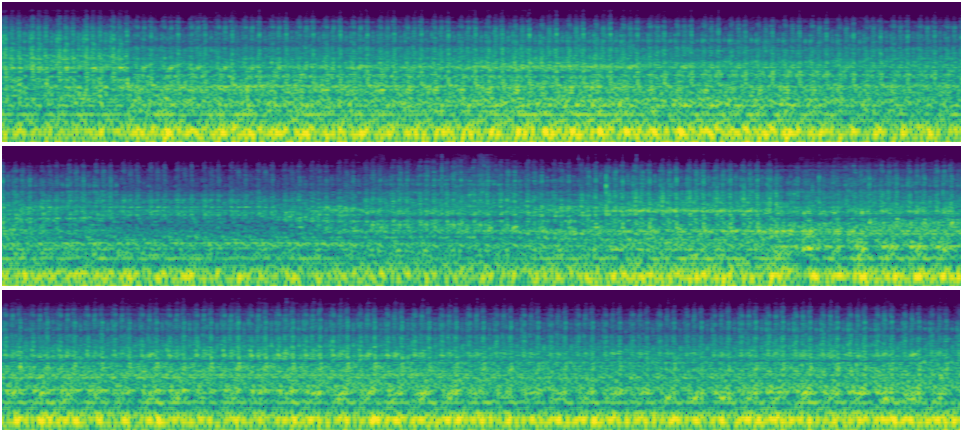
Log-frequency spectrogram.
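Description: An electric grinder motor hums steadily.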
